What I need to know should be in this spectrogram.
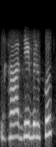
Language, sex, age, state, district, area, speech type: Sindhi, female, 45-60, Uttar Pradesh, Lucknow, urban, conversation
